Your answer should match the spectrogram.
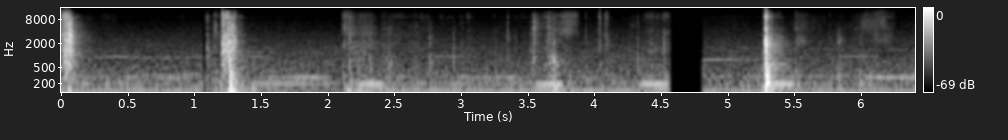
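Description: Sharp taps and clicks of plastic game pieces handled on a Clue board, one a little over a second in and the loudest about five seconds in, over a low steady hum. The sound drops out completely for a moment just before the loudest tap.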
